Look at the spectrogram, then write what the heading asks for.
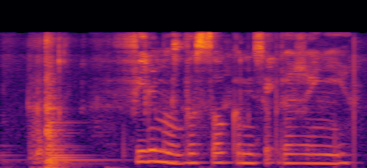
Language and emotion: Russian, neutral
